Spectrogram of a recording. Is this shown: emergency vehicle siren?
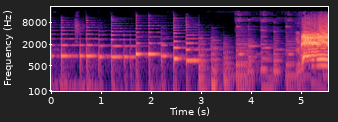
no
